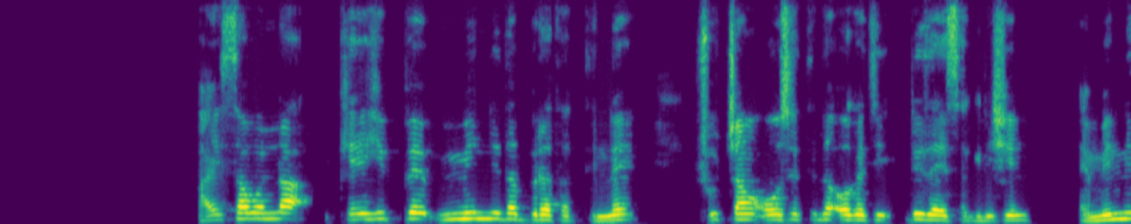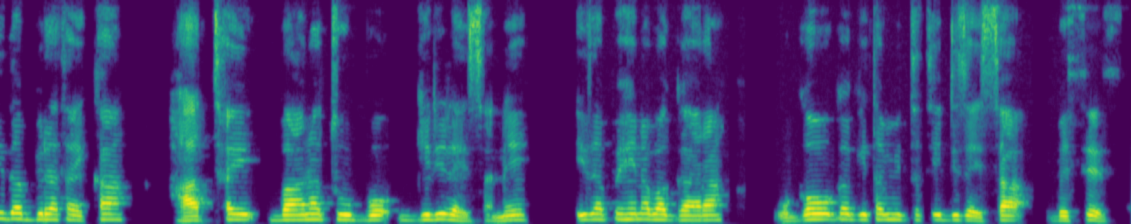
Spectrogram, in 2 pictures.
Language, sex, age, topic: Gamo, male, 18-24, government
